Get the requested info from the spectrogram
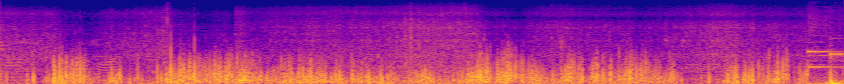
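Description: Wind buffeting the microphone, mixed with lake water sloshing and splashing as hands work in the water at the side of a boat, in loud irregular gusts.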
